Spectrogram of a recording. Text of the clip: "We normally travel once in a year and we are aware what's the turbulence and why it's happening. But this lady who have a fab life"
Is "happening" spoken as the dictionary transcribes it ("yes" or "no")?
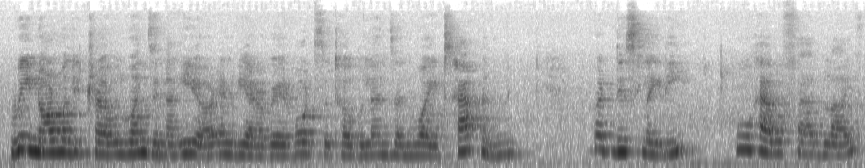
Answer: no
